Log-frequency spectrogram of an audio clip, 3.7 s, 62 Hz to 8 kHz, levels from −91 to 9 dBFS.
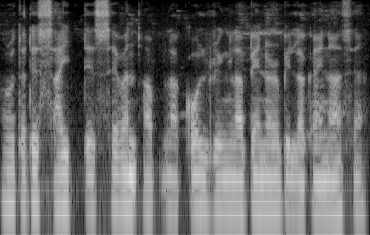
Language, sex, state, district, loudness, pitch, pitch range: Nagamese, male, Nagaland, Dimapur, -18 LUFS, 100 Hz, 100-110 Hz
